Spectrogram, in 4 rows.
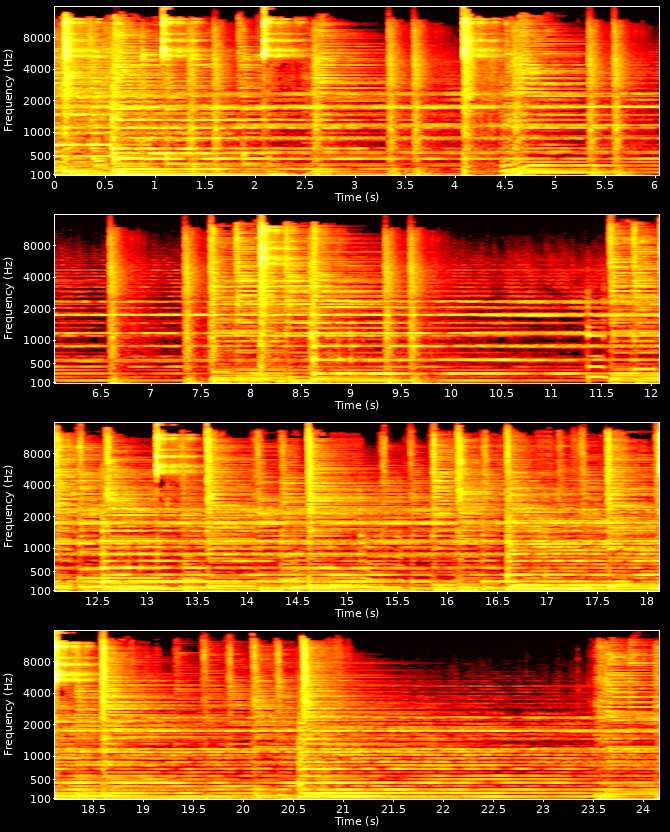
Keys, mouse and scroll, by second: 4.5 h, 5.2 ctrl+z, 6.0 g, 10.5 click, 11.5 g, 15.8 click, 18.1 g.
